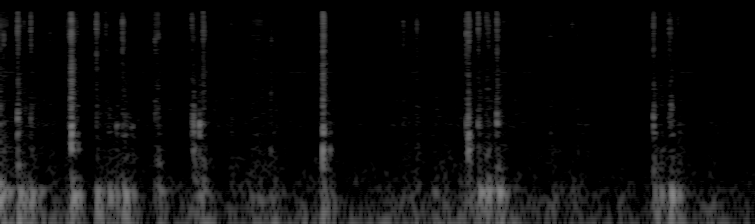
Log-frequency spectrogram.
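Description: Fingertips of both hands tap the keys of a plastic laptop keyboard set in a gold metal chassis, typing in an irregular rhythm. The quiet, short clicks pair a soft low thump with a bright tick, coming in uneven bursts separated by brief pauses.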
